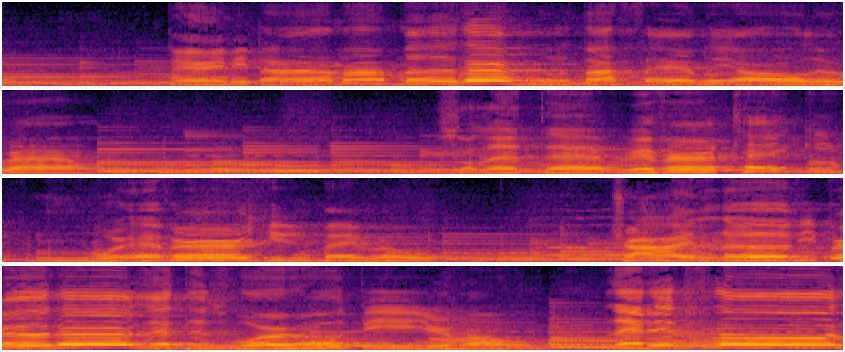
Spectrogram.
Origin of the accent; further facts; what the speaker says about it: Jackson, Kentucky, United States; I'm from Breathitt County, Kentucky. Grew up in a little town called Jackson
